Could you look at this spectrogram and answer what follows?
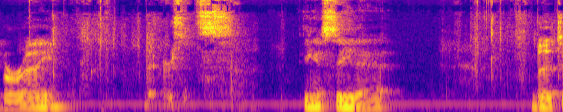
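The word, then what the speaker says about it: Bourrée: But Beret, I believe it's how it's said, Beret.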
